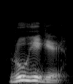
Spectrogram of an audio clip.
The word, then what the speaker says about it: ruhige: vowel, then it is pronounced as it is pronounced in English. For example, ruhige, which means peaceful, ruhige, or heilige, which means holy.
